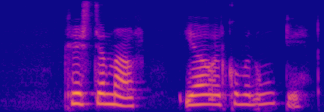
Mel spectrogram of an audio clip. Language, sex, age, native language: Icelandic, female, 12, Icelandic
